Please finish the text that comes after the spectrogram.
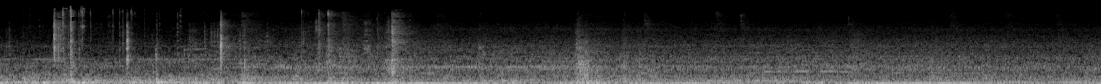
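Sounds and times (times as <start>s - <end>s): sliding door clicks and clanks: 0.0s - 6.6s
train rumbling: 0.0s - 11.0s.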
